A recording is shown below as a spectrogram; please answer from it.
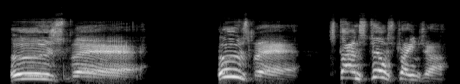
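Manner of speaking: growling voice of a huge beast. Narrator voices a huge creature rising to confront a stranger, growling creature voice. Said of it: "said in a growling voice".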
